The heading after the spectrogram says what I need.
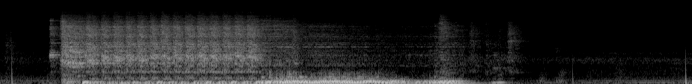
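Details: First start of a 2JZ engine swapped into a Mk3 Supra: it cranks, catches, runs rough and uneven for a few seconds, then stumbles and dies. A lean misfire.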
